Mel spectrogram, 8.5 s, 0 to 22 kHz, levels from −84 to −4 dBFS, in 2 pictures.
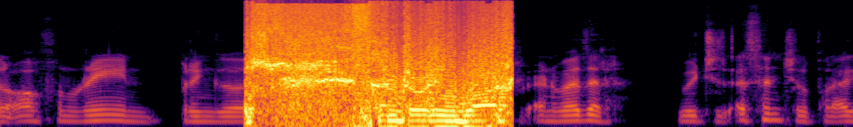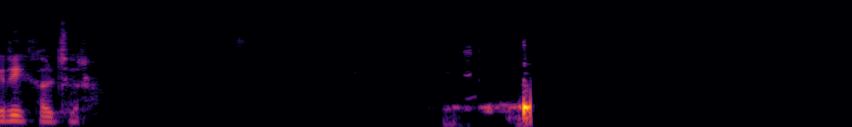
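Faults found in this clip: Signed and unsigned mixed up, 1.23–2.56 s, after "often rain", before "and weather which is". Likely sample-format mismatch at decode or capture: 16-bit samples read with the wrong signedness, top bit flipped. Each zero crossing jumps full scale. Very loud, harsh distortion, with quiet stretches pushed to the same level as the rest.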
